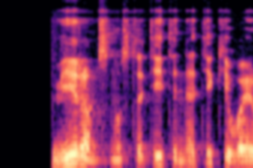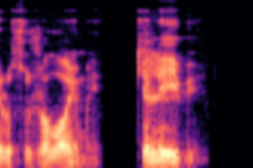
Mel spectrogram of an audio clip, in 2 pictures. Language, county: Lithuanian, Kaunas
